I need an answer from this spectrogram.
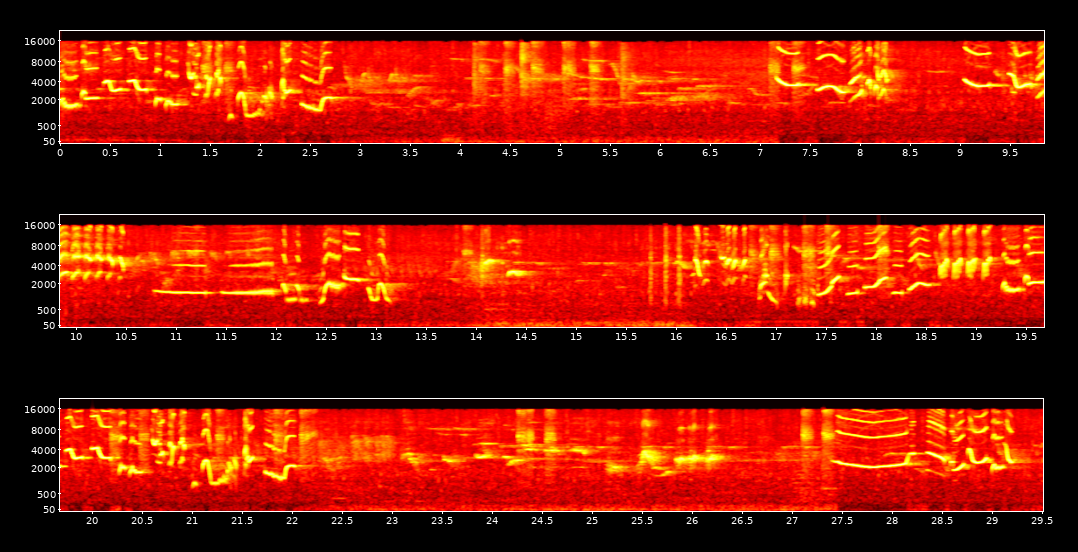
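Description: White-rumped shama (murai batu) singing a long, varied song packed with imitated phrases: loud bursts of clear whistles, rising and falling sweeps and fast chattering trills, broken by several short quieter spells.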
